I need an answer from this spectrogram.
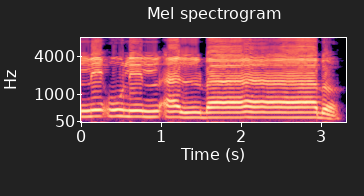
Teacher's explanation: یہاں جب وقف کریں گے اس آیت پر تو آخر والے حرف با کو ساکن کریں گے، با جب ساکن ہو جائے گی تو با پر قلقلہ کریں گے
